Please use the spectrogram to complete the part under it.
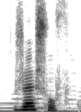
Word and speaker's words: Rzeszów: Rzeszów. – Rzeszów.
